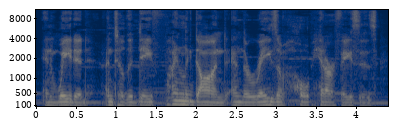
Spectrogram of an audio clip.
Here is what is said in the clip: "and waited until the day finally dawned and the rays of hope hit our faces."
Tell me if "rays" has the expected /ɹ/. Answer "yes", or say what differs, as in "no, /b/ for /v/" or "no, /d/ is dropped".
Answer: yes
